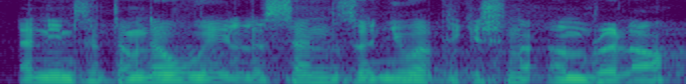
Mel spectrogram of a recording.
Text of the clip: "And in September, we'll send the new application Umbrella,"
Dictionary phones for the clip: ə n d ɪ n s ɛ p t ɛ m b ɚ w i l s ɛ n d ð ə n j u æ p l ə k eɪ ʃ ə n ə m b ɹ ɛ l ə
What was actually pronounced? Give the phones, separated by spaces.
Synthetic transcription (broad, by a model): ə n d ɪ n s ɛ t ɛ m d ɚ w i l s ɛ n d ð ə n j u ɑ p l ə k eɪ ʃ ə n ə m b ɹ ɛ l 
